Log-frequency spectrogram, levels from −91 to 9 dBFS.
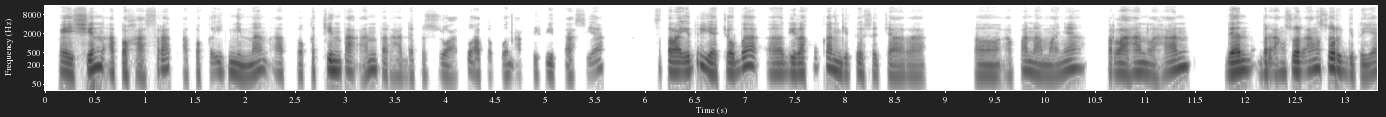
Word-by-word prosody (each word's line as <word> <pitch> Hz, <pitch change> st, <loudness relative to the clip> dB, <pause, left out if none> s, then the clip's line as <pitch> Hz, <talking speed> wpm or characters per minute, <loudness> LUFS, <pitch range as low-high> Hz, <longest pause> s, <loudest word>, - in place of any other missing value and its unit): passion 130 Hz, -, +5 dB
atau 115 Hz, 0 st, -4 dB
hasrat 125 Hz, -, -4 dB
atau -, -, -13 dB
keinginan 120 Hz, +1 st, -2 dB
atau 115 Hz, -1 st, -12 dB
kecintaan 140 Hz, 0 st, 0 dB
terhadap 100 Hz, -4 st, -11 dB
sesuatu -, -, -9 dB
atau -, -, -8 dB
pun -, -, -9 dB
aktivitas -, -, -11 dB
ya. -, -, -10 dB, 0.5 s
Setelah 125 Hz, -1 st, +4 dB
itu 130 Hz, +8 st, 0 dB
ya 120 Hz, -, +4 dB
coba, 175 Hz, -, +3 dB
eee, 115 Hz, 0 st, -3 dB
dilakukan 125 Hz, +4 st, 0 dB
gitu 115 Hz, -, -7 dB
secara, 100 Hz, -2 st, -7 dB, 0.5 s
eee, 100 Hz, 0 st, -3 dB
apa 105 Hz, +7 st, -8 dB
namanya, 120 Hz, +7 st, -3 dB, 0.2 s
perlahan-lahan 120 Hz, -, +1 dB, 0.4 s
dan 135 Hz, +4 st, +8 dB
berangsur-angsur 130 Hz, +7 st, +4 dB
gitu 115 Hz, -3 st, -6 dB
120 Hz, 125 wpm, -31 LUFS, 110-140 Hz, 0.5 s, dan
